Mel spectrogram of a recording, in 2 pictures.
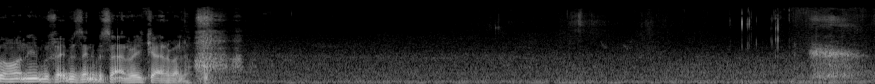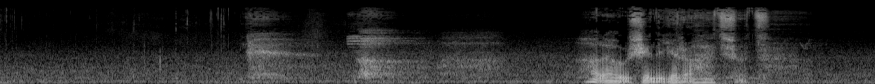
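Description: A middle-aged man speaks in an emotional, halting voice close by.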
